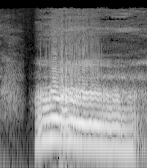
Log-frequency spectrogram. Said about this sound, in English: The bullman stormed past me like a freight train and bellowed with frustration and turned, but not toward me this time, toward my mother, who was setting Grover down on the grass.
